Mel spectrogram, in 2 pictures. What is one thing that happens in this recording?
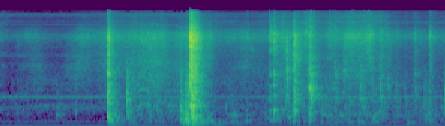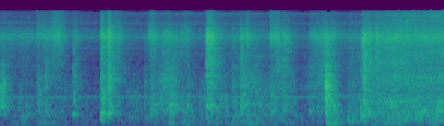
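Wet laundry thumps against the drum of a front-loading washing machine.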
